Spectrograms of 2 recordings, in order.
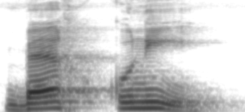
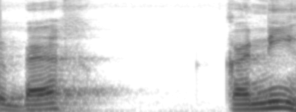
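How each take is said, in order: First: बैखकुनी with "u" after k; wrong pronunciation. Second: बैखकनी with short "a" after k; correct pronunciation. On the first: Teacher showing viewers the common error, mispronounced. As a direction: say "bekh-ku-ni" for बैखकुनी. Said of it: "ये नहीं होता है". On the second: Teacher telling viewers to read with zabar, correctly pronounced. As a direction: say "bekh-ka-ni" for बैखकनी. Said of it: "ज़बर के साथ आपको पढ़ना है". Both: Shown as a demonstration.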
